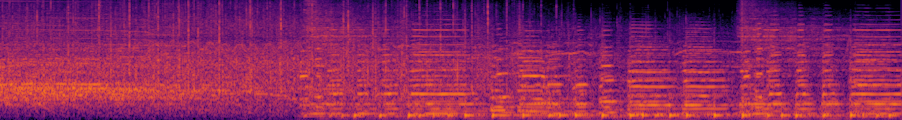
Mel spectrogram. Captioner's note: applause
